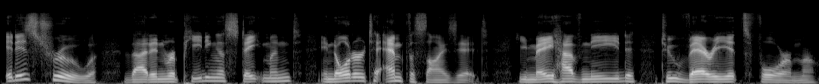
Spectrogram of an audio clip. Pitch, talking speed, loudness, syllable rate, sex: 130 Hz, 155 wpm, -21 LUFS, 4.2 syllables/s, male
